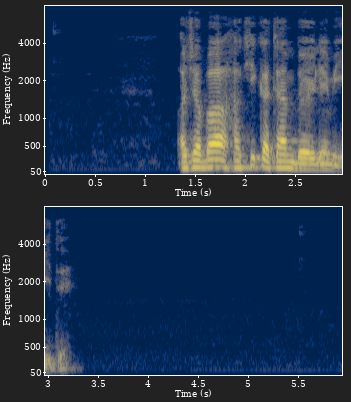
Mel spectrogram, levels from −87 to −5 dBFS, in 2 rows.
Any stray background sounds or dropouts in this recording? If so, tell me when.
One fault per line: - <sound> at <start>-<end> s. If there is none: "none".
none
